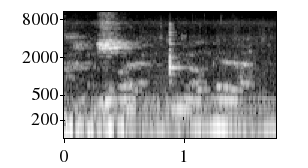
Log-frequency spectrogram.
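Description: Chicken bubbles and sizzles in a pan, with a brief clink of a utensil partway through; close and moderately loud, no talking.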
